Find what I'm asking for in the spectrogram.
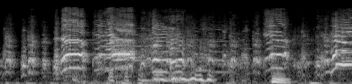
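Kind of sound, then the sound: sound effect, chicken clucking sound effect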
